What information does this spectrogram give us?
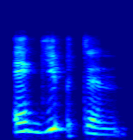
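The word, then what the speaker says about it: Ägypten: componente junto tá então o a trem ele tem o som do e do português é como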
